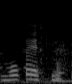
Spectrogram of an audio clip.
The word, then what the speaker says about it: Muklis: tapi dia ajanya M U L I S Muklis. Muklis aja. Muklis. Muklis tajir bang. Muklis tajir banget anjing.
